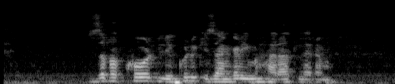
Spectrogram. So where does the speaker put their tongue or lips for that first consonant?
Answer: tongue tip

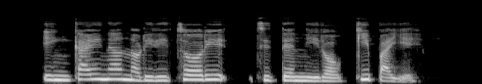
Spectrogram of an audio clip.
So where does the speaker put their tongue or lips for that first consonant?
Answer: velum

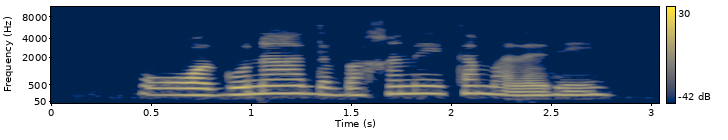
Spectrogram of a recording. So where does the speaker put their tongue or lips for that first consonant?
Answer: velum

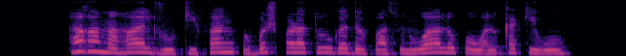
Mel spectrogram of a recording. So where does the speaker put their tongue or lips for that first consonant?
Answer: throat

